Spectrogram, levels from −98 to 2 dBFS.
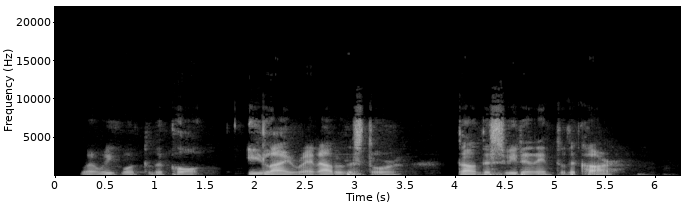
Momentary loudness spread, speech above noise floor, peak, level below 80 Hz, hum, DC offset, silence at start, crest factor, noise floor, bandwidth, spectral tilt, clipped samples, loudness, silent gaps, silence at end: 13 LU; 34 dB; -10 dBFS; -56 dBFS; none; under 0.1%; 0.25 s; 24 dB; -65 dBFS; 9.6 kHz; -3.5 dB/octave; under 0.1%; -32 LUFS; 1.66-1.71 s, 3.89-4.02 s; 0.65 s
